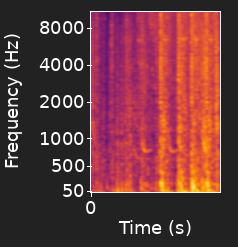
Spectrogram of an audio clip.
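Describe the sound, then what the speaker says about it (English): Rapid bursts of gunfire from the Fortnite battle royale game, a dense fusillade of shots in the first second followed by heavier, louder volleys and repeated impacts, with no talk over it. "Stop shooting at me."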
